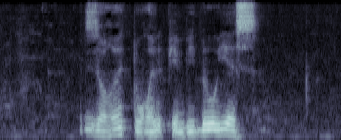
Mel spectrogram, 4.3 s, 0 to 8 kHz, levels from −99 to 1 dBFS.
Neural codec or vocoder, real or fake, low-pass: codec, 16 kHz in and 24 kHz out, 1.1 kbps, FireRedTTS-2 codec; fake; 7.2 kHz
